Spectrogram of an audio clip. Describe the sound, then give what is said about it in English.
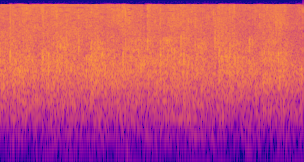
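An audience gives a hand clap of praise at a church service: dense, steady applause from many hands, loud and sustained without a break. “Let's give him a big hand clap of praise tonight.”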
